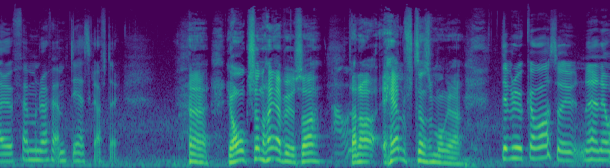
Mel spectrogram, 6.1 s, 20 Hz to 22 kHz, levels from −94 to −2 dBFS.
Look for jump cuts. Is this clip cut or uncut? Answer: uncut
